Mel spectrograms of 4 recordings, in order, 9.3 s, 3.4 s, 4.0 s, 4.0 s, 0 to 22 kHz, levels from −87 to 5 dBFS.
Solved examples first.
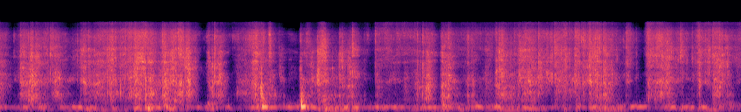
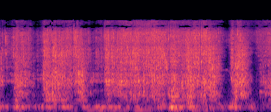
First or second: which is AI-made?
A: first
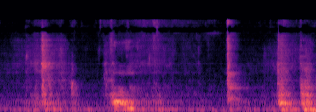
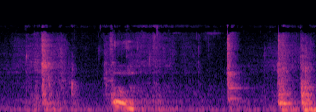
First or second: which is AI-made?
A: first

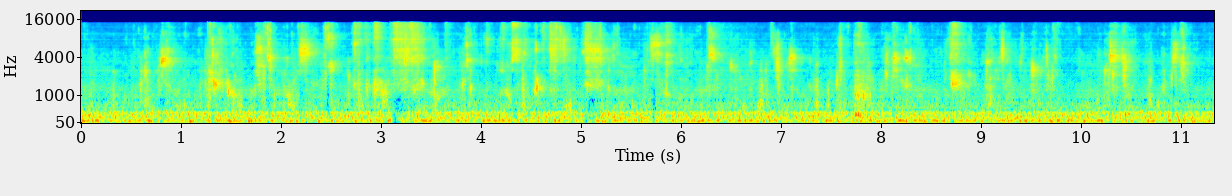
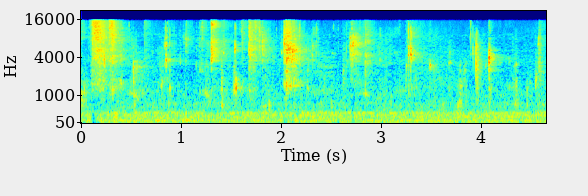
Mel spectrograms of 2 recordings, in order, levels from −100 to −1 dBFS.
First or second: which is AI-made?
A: first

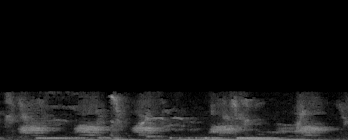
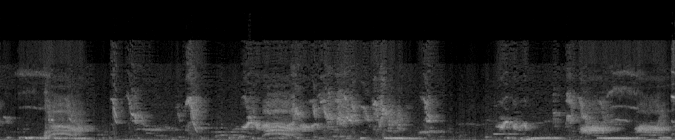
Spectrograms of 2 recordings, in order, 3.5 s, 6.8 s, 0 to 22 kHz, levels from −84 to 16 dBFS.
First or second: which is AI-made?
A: first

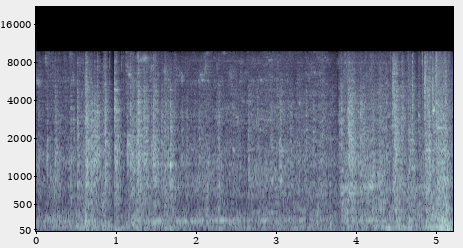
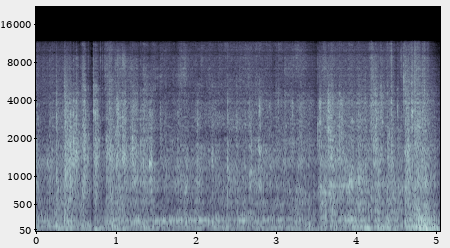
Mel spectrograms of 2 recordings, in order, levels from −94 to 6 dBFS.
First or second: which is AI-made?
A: second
